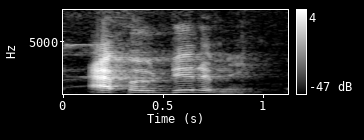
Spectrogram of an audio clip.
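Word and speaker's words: apodidomi (ἀποδίδωμι): Apodidomi. It is, apodidomi. Well, I did it phonically so I'd pronounce it right. It's apodidomi.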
